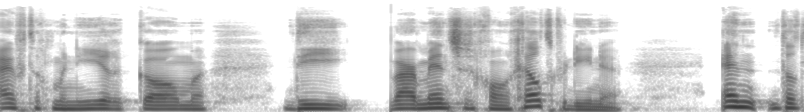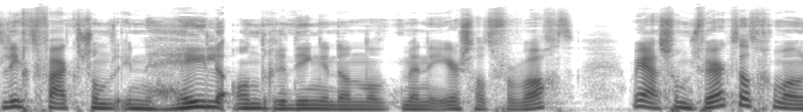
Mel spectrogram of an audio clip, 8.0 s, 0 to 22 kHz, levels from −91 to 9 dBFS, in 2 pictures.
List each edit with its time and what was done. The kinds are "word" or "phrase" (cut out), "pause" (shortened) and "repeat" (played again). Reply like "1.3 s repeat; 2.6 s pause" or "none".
2.8 s word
